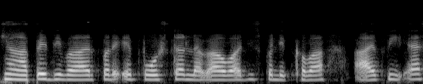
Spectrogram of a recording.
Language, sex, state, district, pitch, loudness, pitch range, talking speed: Hindi, female, Haryana, Charkhi Dadri, 225 Hz, -18 LUFS, 215-235 Hz, 185 wpm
